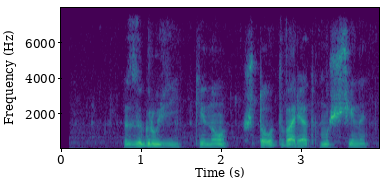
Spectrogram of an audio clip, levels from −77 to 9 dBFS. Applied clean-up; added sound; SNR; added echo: none; none; none; none.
